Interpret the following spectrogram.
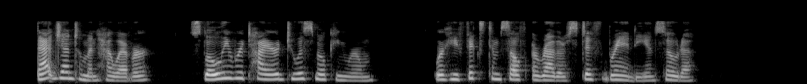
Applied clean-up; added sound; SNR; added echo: none; none; none; none.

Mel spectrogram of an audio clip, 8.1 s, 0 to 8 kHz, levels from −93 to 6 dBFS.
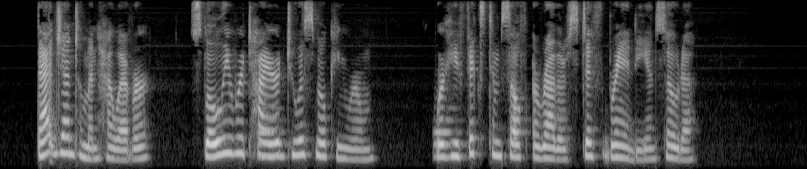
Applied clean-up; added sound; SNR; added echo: none; Brass instrument; 14 dB; none.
